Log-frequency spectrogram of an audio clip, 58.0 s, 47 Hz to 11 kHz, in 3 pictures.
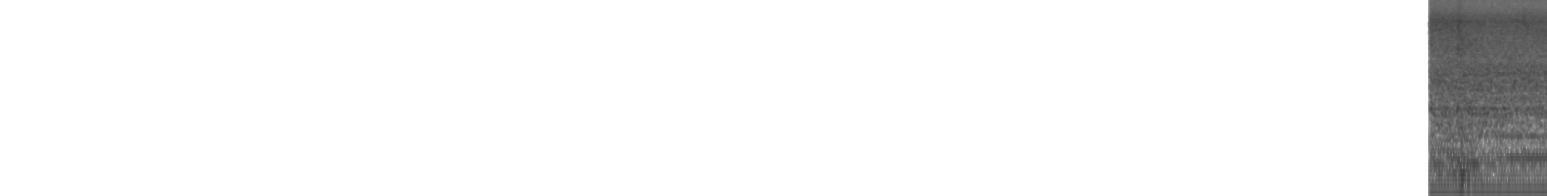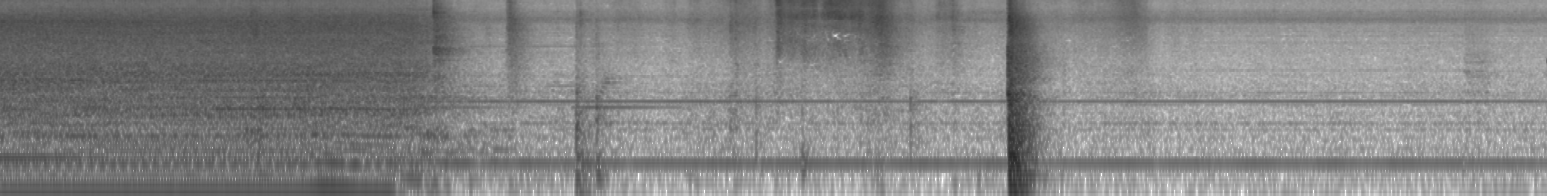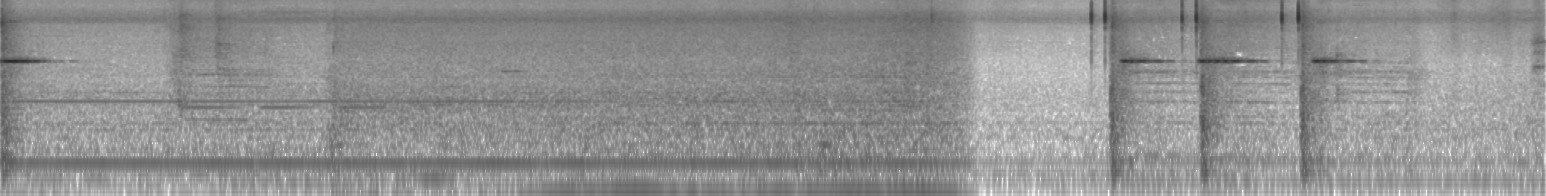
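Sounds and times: short high beep: 38.7 - 39.7, 52.7 - 56.3.

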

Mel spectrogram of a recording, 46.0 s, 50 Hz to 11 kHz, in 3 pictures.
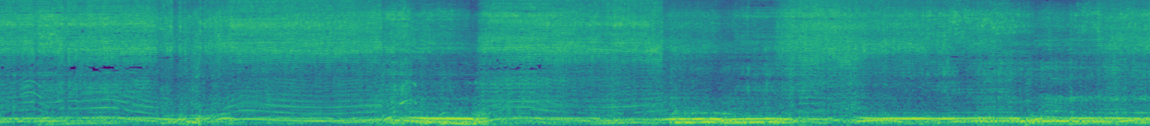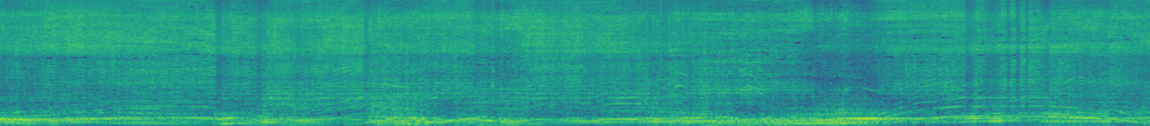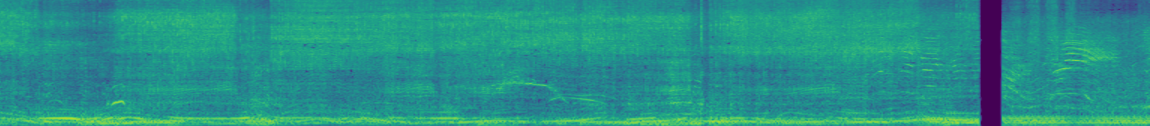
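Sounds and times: car engines revving: 0.0 - 46.0.

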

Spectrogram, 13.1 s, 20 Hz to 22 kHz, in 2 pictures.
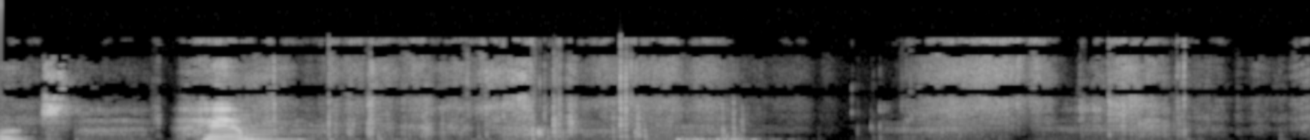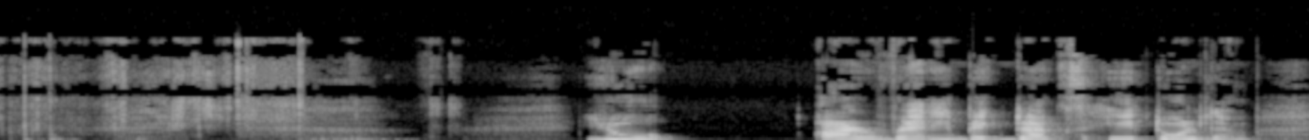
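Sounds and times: paper page rustling: 1.2 - 8.8.

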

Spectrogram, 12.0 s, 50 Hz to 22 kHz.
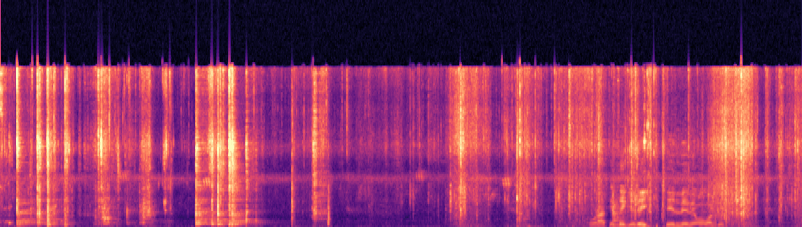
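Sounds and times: metal cooking vessels clinking: 0.0 - 4.0.

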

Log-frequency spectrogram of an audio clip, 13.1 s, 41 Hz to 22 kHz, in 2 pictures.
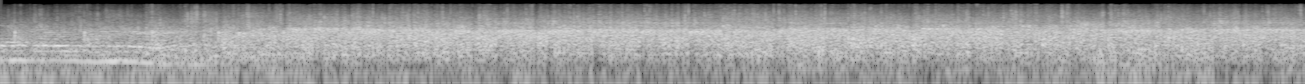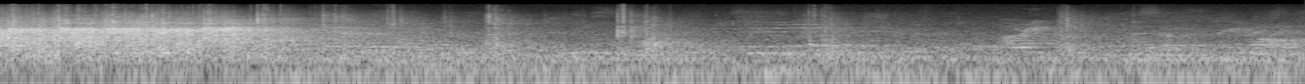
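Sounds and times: audience clapping: 0.0 - 9.9.

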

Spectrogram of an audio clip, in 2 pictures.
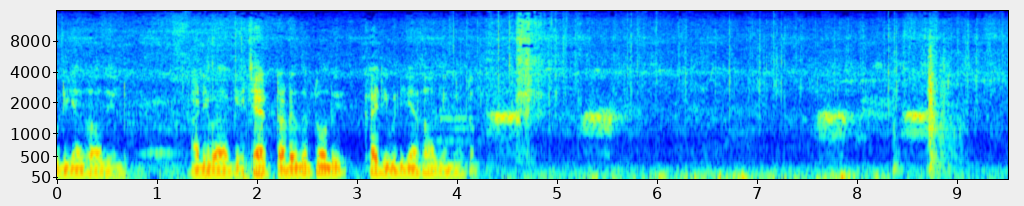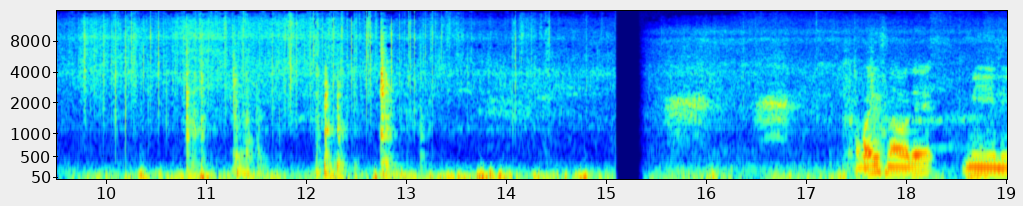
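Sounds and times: fire crackling and popping: 0.0 - 15.1
fish sizzling on grill: 0.0 - 15.1.

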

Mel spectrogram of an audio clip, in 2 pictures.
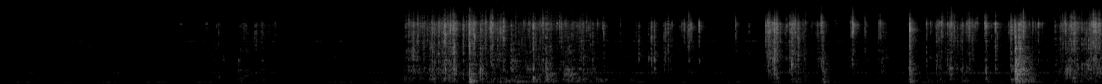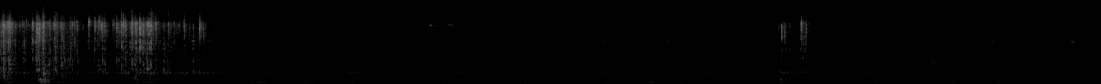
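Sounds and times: faint wrapper rustles: 2.0 - 2.8, 4.0 - 13.2, 18.8 - 19.2
foil wrapper crinkling: 2.0 - 2.8, 4.0 - 13.1, 18.8 - 19.2.

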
